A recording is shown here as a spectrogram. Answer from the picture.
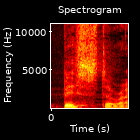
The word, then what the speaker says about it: Bicester: Oh, it's called Bicester, actually.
